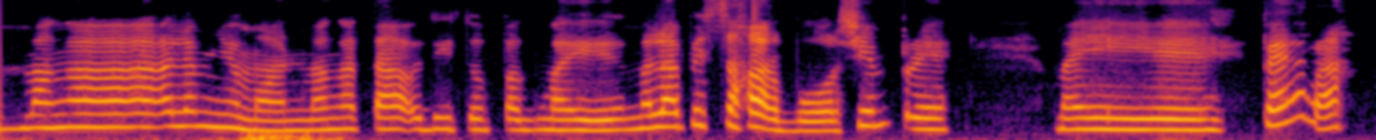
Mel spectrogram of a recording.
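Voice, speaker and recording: A woman's voice: high-pitched, no echo, poor audio. Chatty Filipino woman vlogging outdoors. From Philippines. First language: Tagalog. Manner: chatty, halting, mixes in Tagalog, laughs often. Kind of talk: casual travel vlog walking tour. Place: outdoors by a windy harbor.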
